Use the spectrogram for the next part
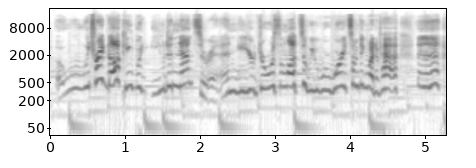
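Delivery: lightly voiced anxious agent. Agent explaining the break-in to Dot, lightly anxious.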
